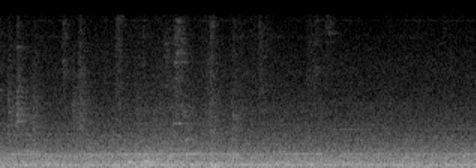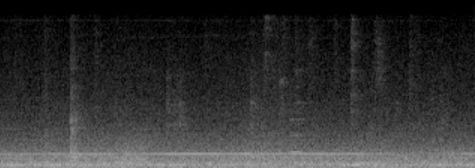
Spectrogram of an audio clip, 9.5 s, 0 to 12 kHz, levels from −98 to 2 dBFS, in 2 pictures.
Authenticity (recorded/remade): recorded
